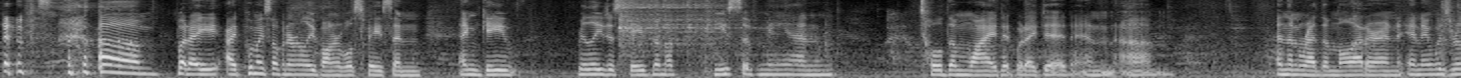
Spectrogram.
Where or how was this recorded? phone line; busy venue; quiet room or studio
busy venue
